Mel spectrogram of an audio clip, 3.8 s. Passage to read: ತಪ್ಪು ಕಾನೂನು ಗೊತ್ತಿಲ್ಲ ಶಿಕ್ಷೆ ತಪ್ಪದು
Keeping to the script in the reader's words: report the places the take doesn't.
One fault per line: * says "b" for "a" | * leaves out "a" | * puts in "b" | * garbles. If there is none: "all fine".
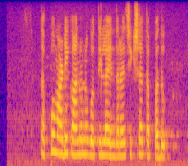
* puts in "ಮಾಡಿ"
* puts in "ಎಂದರೆ"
